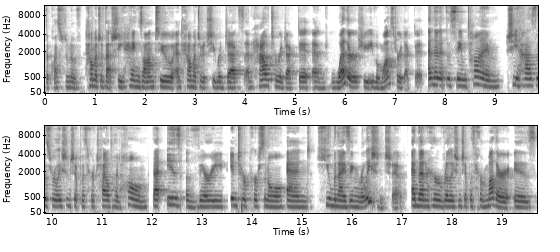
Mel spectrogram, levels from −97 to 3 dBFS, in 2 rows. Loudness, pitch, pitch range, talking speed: -27 LUFS, 195 Hz, 175-210 Hz, 185 wpm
